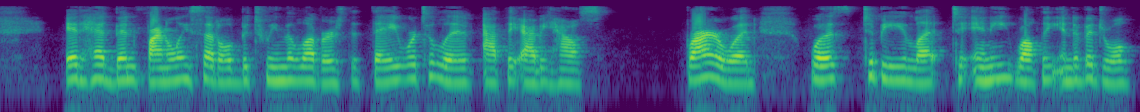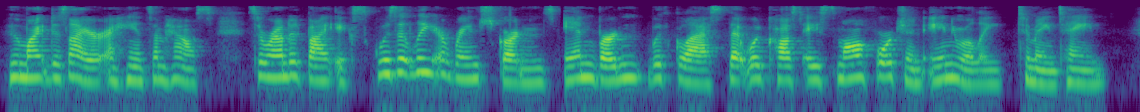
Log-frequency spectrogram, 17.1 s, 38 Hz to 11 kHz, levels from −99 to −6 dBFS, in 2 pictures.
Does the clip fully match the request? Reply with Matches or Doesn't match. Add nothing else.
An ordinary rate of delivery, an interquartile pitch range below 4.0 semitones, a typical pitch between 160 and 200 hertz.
Matches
